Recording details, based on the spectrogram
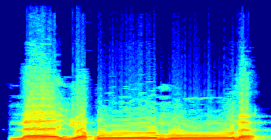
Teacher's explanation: ایک الف مدہ ہے اور دو واو مدہ، تینوں کو ایک ایک الف کی مقدار میں کھینچ کر پڑھیں گے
